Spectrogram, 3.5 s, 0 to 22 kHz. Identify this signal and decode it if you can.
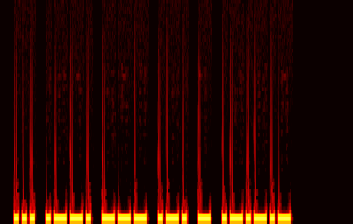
Morse code, heard as a keyed tone, about 30 wpm, 700 Hz. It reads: SPORT.
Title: Sentences from Top 1600 Words 30wpm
